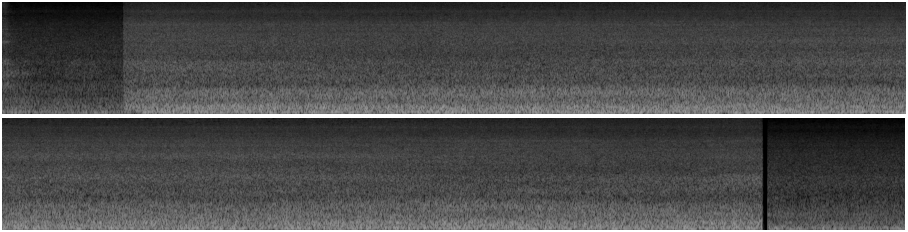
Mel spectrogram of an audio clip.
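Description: Steady rush of a mountain stream running over rocks. It starts abruptly about a second in and cuts off near the end to a quieter hush.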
